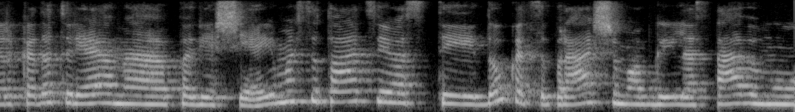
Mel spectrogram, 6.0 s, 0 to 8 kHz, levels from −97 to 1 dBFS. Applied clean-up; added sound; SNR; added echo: none; none; none; none.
